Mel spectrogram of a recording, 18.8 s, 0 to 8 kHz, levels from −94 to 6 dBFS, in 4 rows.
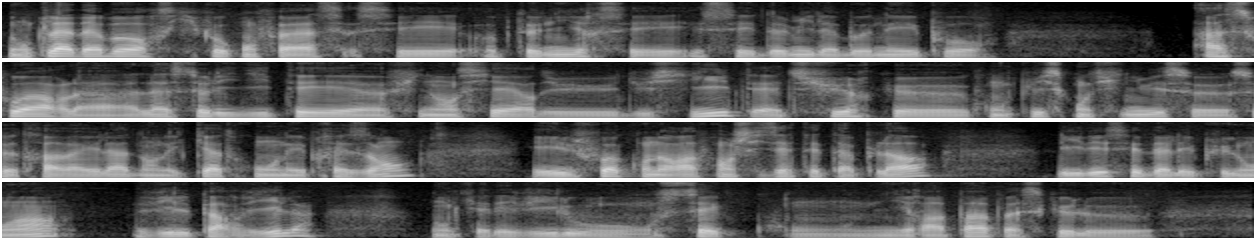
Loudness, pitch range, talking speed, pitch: -23 LUFS, 85-100 Hz, 225 wpm, 95 Hz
